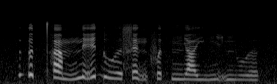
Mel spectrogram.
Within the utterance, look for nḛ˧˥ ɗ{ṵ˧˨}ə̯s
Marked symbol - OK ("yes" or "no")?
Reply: no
